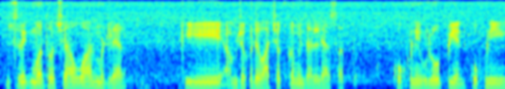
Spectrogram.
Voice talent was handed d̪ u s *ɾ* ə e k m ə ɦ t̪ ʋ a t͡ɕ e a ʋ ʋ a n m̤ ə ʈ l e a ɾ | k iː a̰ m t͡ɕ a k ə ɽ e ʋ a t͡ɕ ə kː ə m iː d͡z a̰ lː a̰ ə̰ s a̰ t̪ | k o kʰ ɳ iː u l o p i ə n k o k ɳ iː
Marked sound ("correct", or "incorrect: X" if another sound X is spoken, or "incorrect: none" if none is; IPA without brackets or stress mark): correct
